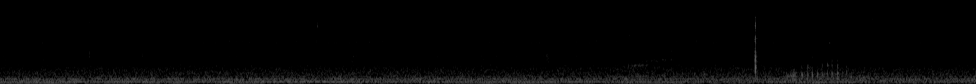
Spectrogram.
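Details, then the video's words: Domestic cats grooming indoors, giving a soft, low, steady rumbling purr that continues unbroken throughout, with one sharp click partway through and faint rustling afterwards in a quiet small room. "kitty cats grooming"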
